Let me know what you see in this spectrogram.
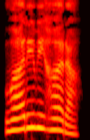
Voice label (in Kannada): "ವಾರಿವಿಹಾರ", Kannada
